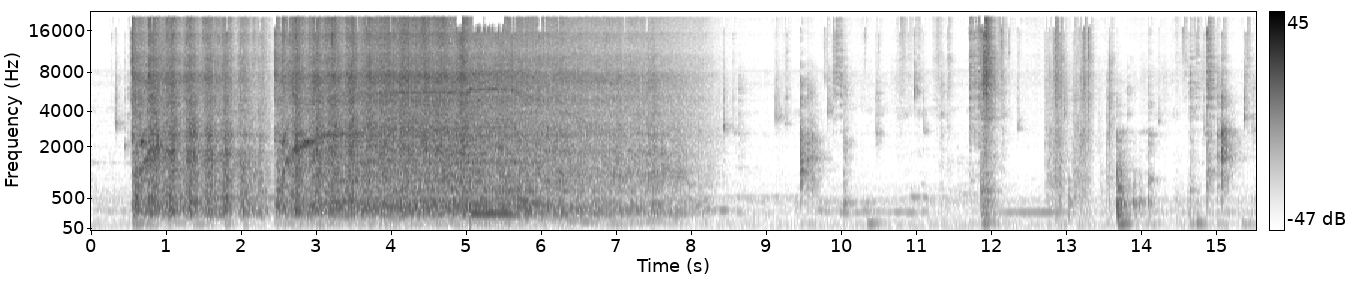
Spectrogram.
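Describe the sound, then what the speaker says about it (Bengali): An electric mixer grinder whirs loudly for about eight seconds as it grinds ginger, garlic, cumin and green chili, then stops, followed by scattered kitchen clatter and clinks. "এই যে মিক্সারে কিন্তু মশলা পিষে নিয়েছি"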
